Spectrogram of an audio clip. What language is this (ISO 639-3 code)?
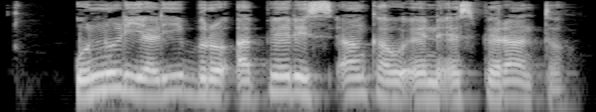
epo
